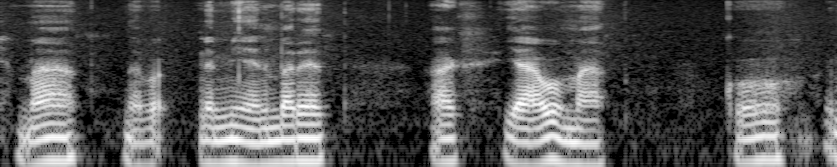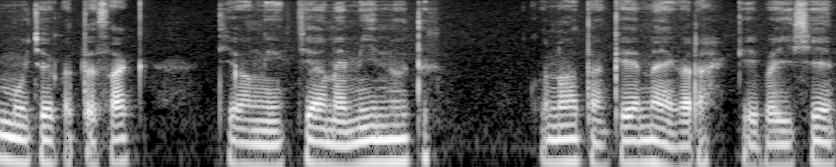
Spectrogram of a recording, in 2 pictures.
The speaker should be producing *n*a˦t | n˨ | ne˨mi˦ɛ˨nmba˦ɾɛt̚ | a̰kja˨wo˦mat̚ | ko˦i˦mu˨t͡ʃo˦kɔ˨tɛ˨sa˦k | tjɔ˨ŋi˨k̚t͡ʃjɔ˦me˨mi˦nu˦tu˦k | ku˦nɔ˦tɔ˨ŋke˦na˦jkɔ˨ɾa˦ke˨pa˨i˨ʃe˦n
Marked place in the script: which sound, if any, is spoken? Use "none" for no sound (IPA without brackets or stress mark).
m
